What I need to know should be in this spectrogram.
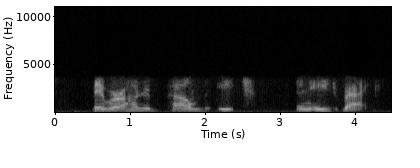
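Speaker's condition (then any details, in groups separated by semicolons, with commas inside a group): Cerebral palsy; severe cerebral palsy from birth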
